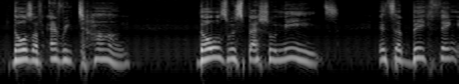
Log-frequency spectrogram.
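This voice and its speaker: A woman's voice: mid-range voice, mellow, low-quality recording. Woman preaching in a conversational, emphatic way. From Haiti. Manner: conversational and emphatic, often checking in with "right?". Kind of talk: sermon mixed with personal testimony.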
